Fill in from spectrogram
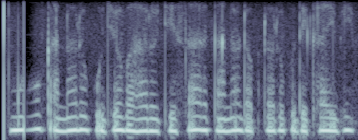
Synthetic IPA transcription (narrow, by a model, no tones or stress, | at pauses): mũkanɔɾɔpud͡ʒɔbaɦaɾut͡ʃesaɾkanɔɖɔkʈɔɾɔkud̪ekʰajbi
